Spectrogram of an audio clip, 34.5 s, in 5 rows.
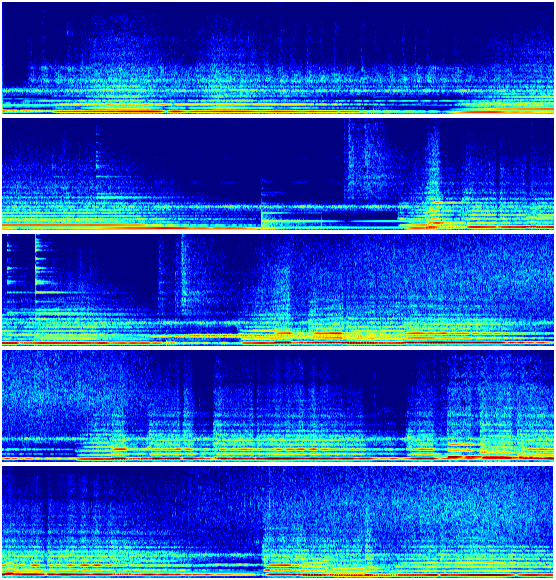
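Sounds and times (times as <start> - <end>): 
cricket chirping: 0.0 - 2.0, 3.2 - 6.8, 8.1 - 12.9, 13.8 - 18.8, 19.4 - 22.6, 30.0 - 34.1
flute: 0.0 - 34.4.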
